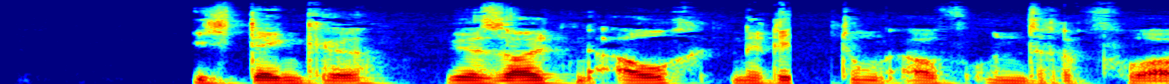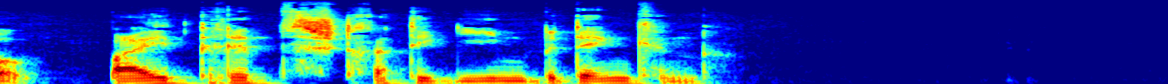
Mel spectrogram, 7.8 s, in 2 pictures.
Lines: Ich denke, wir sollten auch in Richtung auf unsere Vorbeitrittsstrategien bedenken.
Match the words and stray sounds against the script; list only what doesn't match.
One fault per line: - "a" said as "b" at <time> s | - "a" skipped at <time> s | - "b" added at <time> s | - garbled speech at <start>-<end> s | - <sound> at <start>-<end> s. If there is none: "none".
- dropout at 2.6-2.8 s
